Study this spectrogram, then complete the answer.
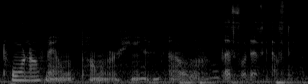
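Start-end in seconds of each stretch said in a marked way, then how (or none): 1.7-2.9 breathy whisper of disgust; a whispered "ew, gross". Real, not acted. Grossed out by story detail.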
